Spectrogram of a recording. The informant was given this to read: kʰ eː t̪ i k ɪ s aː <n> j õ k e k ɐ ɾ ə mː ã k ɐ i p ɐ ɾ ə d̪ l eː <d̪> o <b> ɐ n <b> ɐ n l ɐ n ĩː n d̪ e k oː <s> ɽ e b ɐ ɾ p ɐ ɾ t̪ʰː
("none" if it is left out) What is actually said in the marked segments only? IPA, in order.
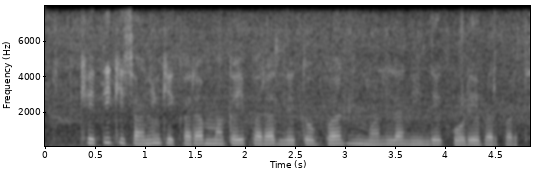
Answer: n, t̪, b, m, none

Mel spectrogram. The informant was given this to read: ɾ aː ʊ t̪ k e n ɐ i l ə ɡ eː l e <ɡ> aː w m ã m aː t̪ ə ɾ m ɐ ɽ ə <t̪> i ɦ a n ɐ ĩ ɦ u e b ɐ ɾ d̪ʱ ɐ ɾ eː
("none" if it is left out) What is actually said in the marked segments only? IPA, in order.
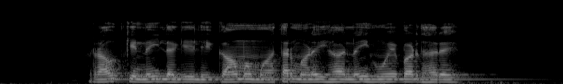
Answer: ɡ, none

